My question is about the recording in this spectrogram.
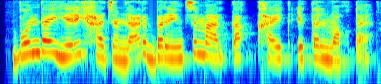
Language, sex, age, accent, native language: Uzbek, female, 18-24, Namangan, Uzbek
